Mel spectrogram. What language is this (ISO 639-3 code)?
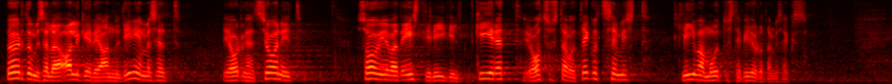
est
